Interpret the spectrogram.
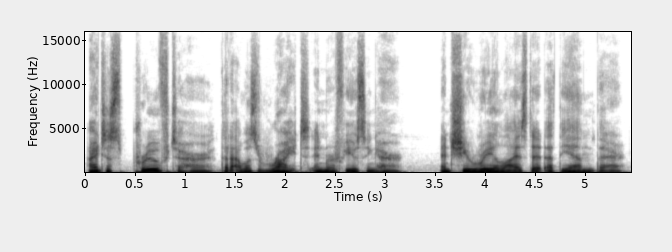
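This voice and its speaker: A woman's voice: extremely low pitch, fairly even intonation, moderate pace, warm tone, no echo. A woman playing a cocky, adoring young British businesswoman in a scripted audio roleplay, smug and teasing. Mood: smug, confident. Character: Alex, cocky, adoring young queer businesswoman celebrating with fiancée.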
